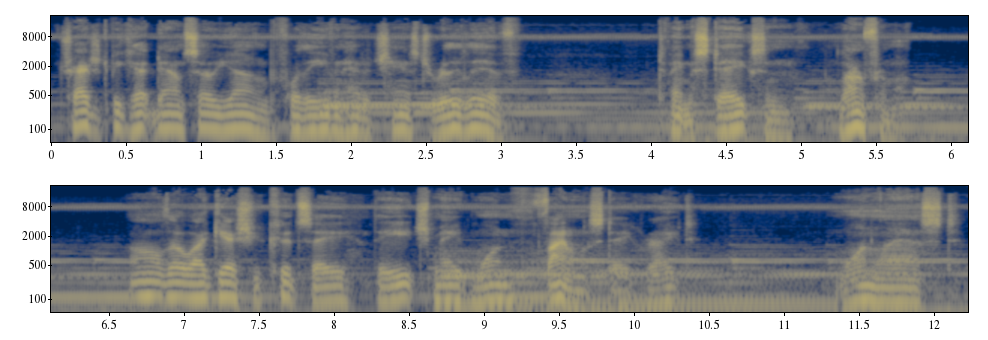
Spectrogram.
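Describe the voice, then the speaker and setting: A man voicing a pale, eerie, calmly menacing jogger in a horror story, with a halting, musing manner. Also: deep voice, loud music behind the voice, lightly acted. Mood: quietly menacing. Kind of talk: horror story character dialogue.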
